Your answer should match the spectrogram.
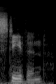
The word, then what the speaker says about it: Steven: It's not Stefan. It's Steven.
